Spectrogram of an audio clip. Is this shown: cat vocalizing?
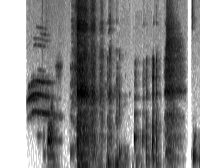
yes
